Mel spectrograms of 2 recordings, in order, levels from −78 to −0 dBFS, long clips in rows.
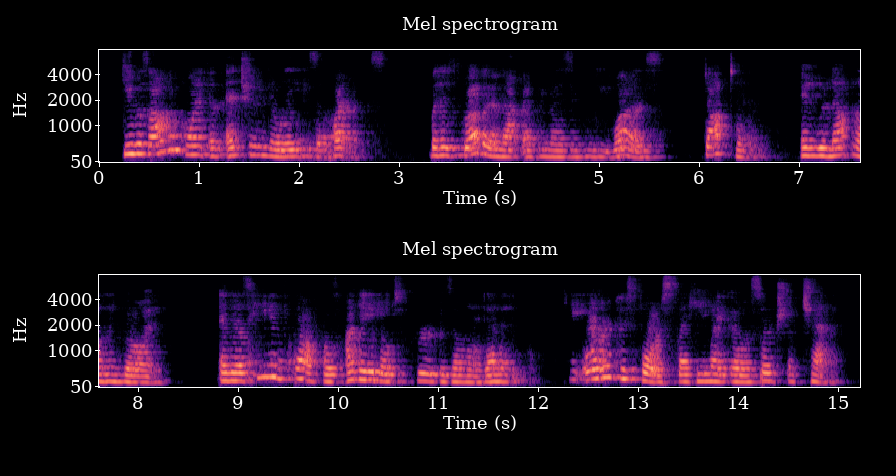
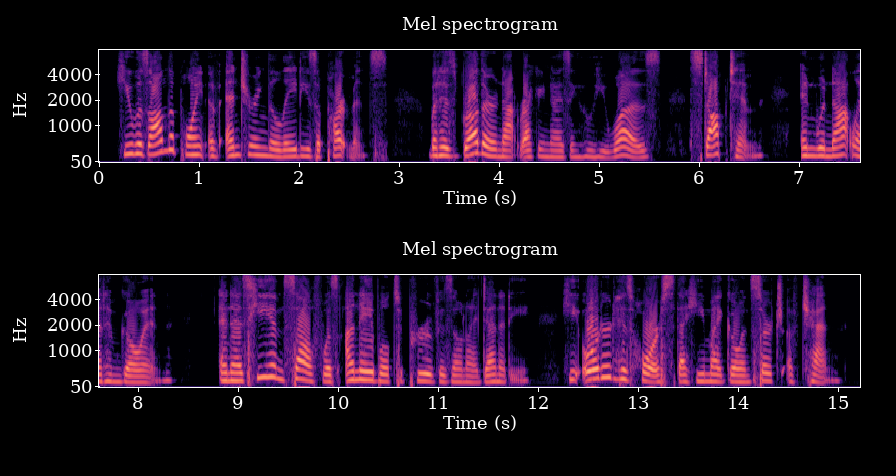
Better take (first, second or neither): second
